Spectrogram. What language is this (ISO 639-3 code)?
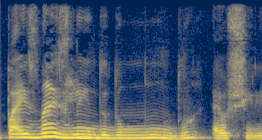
por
